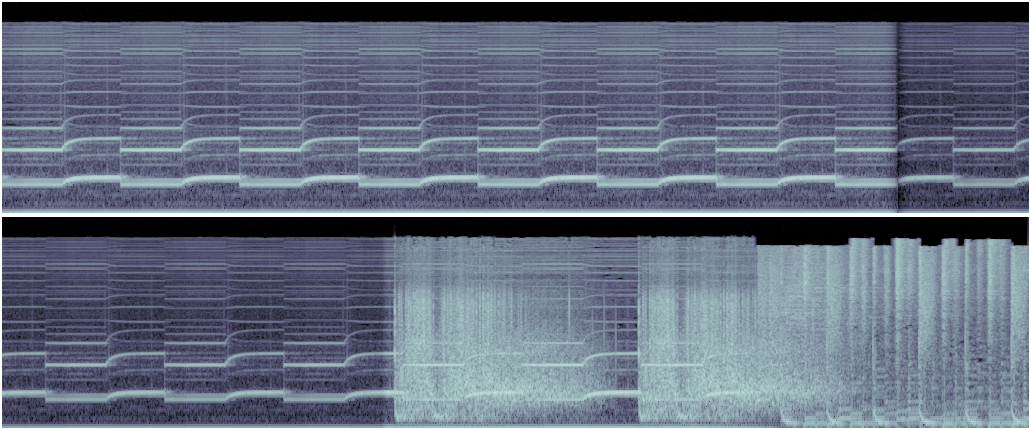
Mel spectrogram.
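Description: Offshore platform PAPA (prepare to abandon platform) alarm from the emergency simulator: a loud repeating tone that swoops up and holds, cycling about three times every two seconds, which drops in level about halfway through. A loud rushing noise comes in over it in the last third, and near the end background music with a steady beat begins.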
